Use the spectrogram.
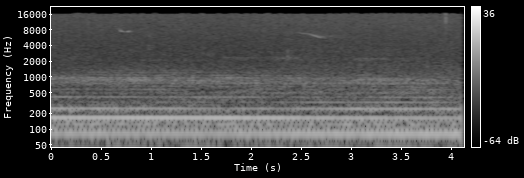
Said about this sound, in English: After the drone of the airplane engine fades away, the American Robin's evening song begins to be heard.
